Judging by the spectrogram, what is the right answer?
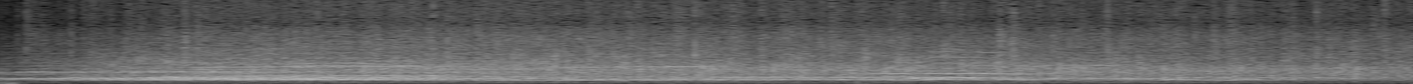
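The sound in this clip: Theatre audience applause at the Clapham Grand welcoming comedian Richard Herring on stage: dense, steady clapping that rises quickly, holds for several seconds and eases slightly toward the end.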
